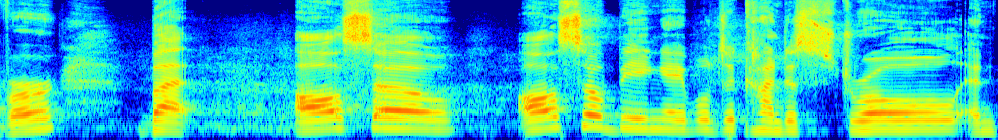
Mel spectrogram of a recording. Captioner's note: audience laughing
